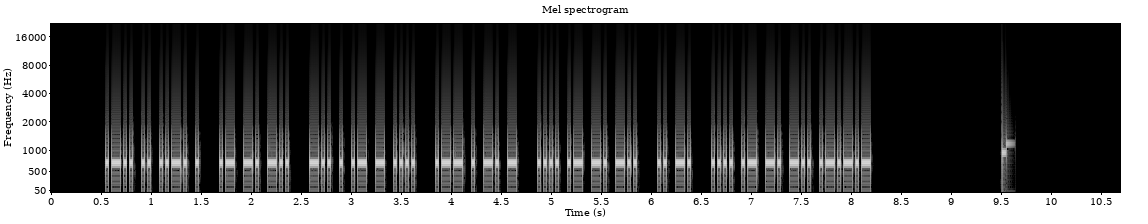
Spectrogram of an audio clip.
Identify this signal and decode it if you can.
Morse code, heard as a keyed tone, about 40 wpm, 700 Hz. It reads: LIFE AND DEATH WENT HAND IN HAND.
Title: Sentences from Top 1100 Words 40wpm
